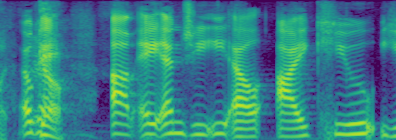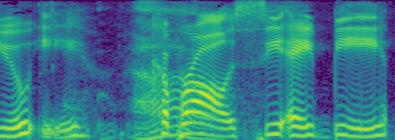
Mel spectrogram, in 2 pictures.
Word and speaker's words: Cabral: Cabral is CAB like boy, not V like Victor, not No. Cabral with a B. RAL. Cabral.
